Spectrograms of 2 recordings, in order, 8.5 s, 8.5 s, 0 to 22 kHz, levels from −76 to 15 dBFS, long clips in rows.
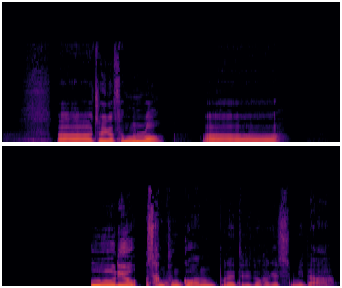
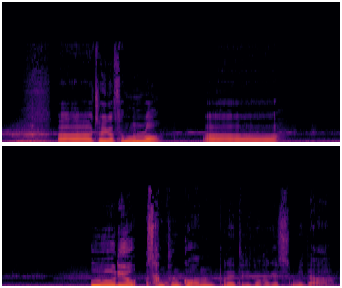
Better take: first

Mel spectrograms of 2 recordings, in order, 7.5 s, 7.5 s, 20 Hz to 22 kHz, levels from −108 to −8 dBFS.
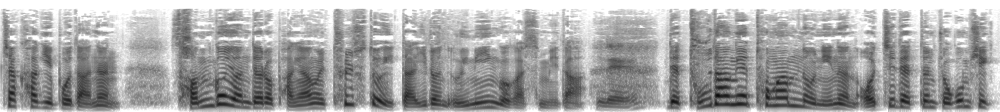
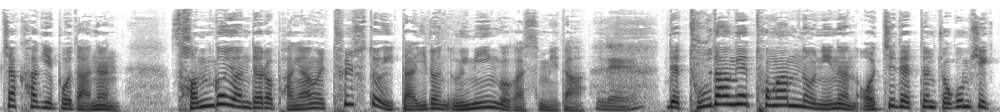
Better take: second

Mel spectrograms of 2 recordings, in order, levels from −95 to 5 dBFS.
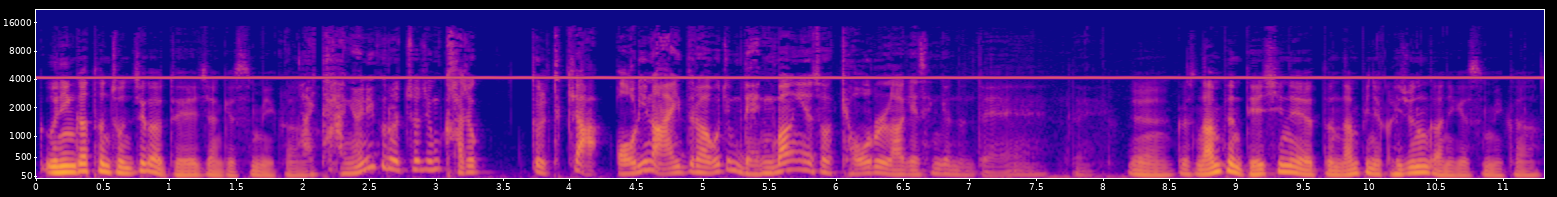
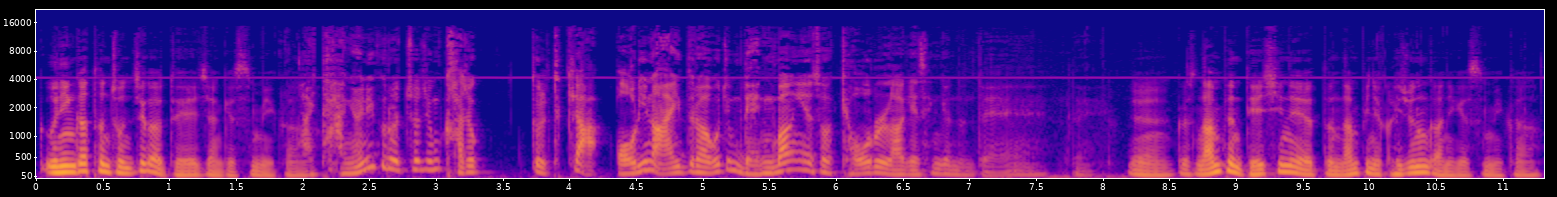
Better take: second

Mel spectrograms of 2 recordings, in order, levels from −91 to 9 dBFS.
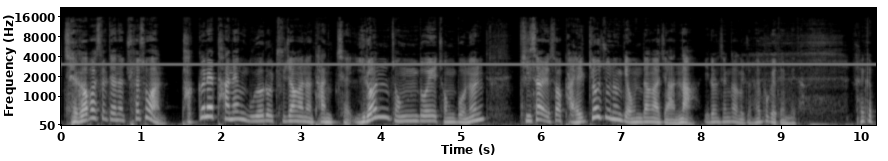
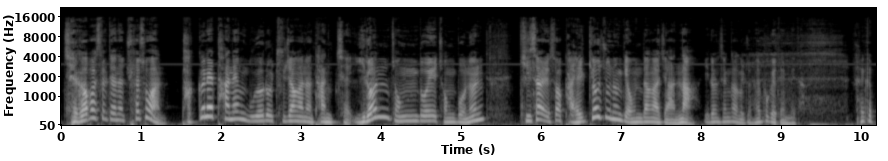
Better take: second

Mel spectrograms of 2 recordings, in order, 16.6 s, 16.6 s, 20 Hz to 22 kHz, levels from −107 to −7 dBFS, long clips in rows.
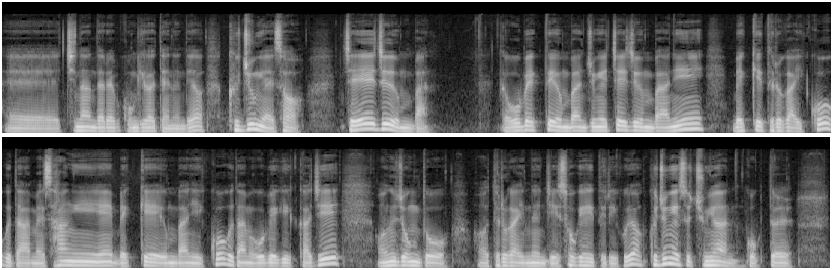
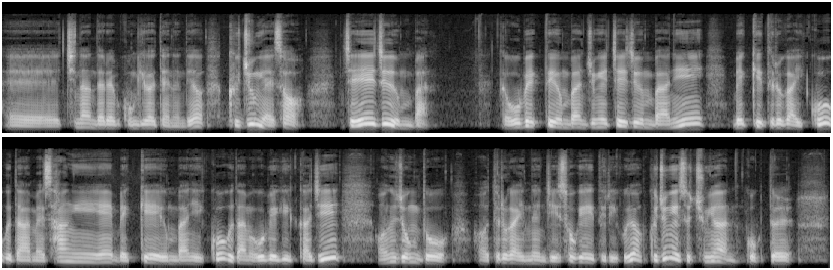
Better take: first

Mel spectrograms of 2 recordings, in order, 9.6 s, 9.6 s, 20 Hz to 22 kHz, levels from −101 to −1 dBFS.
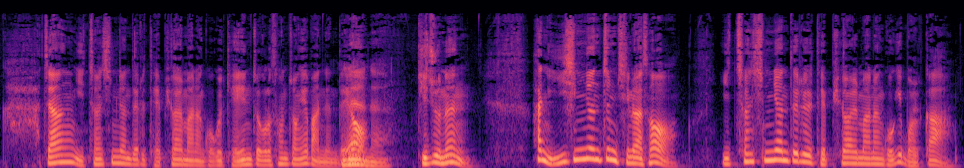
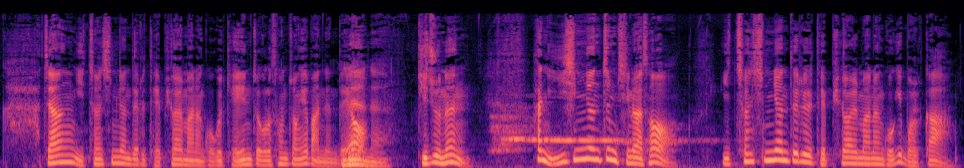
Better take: first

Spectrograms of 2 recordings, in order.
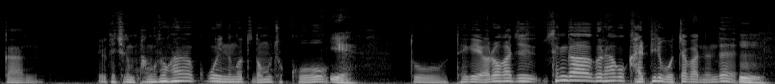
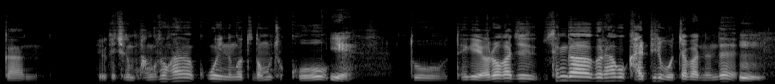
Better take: first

